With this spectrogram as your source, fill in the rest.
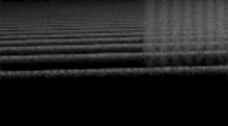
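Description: Sustained synth riser in a melodic techno build-up, a bright harmonic tone slowly climbing in pitch, joined by a noisy shimmering layer about two-thirds through, steady and loud with no voices.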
